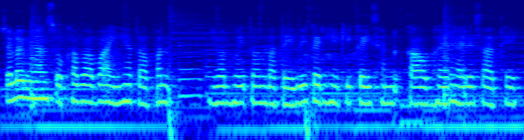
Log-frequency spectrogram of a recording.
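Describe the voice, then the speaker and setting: Woman as an old village mother-in-law, cartoon, high voice, Awadhi accent, fretful, sly, rambling, music behind. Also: flat delivery, moderate pace, lightly acted. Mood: muttering, relieved. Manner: rambling, placating, muttering. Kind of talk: amateur cartoon comedy voice acting.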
